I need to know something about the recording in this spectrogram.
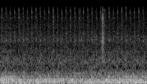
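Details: Hyundai Accent after the faulty ignition coil, confirmed by swapping, was replaced; previously stalled and ran after spark plug cleaning; even low thrum with regular beat, no skipped pulses; normal idle.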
